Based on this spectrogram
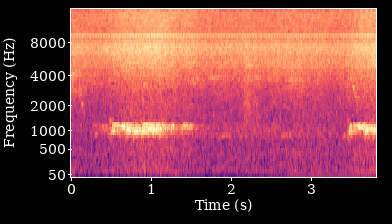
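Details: Morning dove call at a garden edge, 2 October 2021: a loud, steady, trilled coo lasting about a second, then a quiet gap before a second coo begins, over soft outdoor background noise.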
